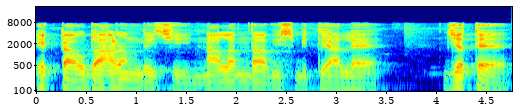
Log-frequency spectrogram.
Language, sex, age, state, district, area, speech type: Maithili, male, 60+, Bihar, Saharsa, urban, spontaneous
